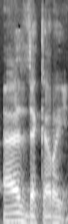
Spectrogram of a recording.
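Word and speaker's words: ءَآلذَّكَرَيْنِ: Jadi ini panjangnya 6 harokat. A panjang 6 harokat. Adz-dzakarain.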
